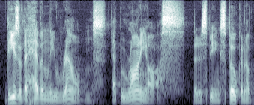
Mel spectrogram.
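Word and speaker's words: epouraniois: Now, my plan is to just give an overview of each of these times that Paul employs this word epuranios, which I translated as heavenly realms. I'll spell that for you. It's E-P-O-U-R-A-N-I-O-I-S, epuranios in the transliteration, which I've translated as heavenly realms.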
